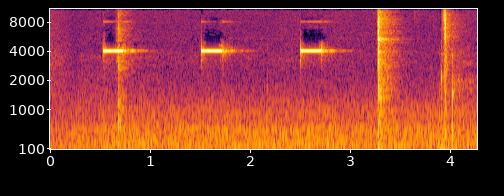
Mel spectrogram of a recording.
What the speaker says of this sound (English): So there we have it, our timer.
